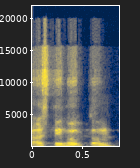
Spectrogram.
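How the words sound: It is said as a question, rising.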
